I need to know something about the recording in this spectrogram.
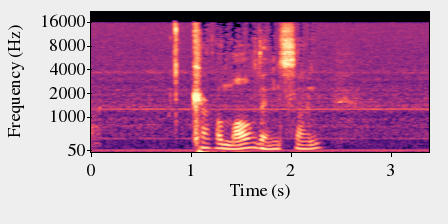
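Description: A middle-aged man talks briefly and loudly into a close microphone.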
